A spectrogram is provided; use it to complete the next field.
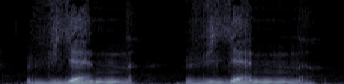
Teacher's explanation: this classic ending ENT for the third person of the plural is here, but phonetically it doesn't exist, so you don't pronounce it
